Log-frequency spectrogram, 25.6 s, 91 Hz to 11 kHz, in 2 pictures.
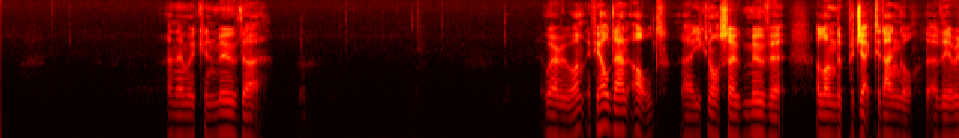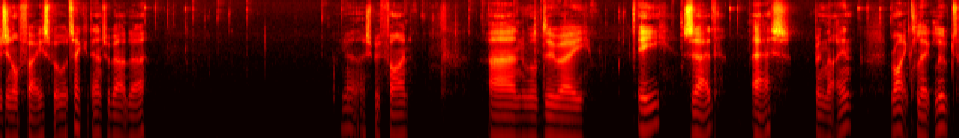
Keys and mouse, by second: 15.5 ctrl+middle click, 16.2 middle click, 17.5 ctrl+middle click, 18.3 middle click, 19.2 ctrl+middle click, 19.6 shift+middle click, 20.1 middle click, 21.3 e, 22.8 s, 24.6 right click.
